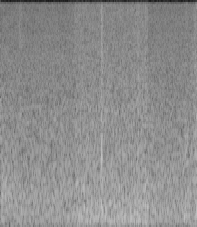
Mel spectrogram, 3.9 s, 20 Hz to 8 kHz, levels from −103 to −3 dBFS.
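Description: Right near the end, from 3.26 to 3.34 s, the speech suddenly sinks, plunging by something like 40 dB for about 70 ms before coming back. That sharp, brief gouge is what speech suppressed in double talk sounds like: most likely the far end was talking at the same moment, and the echo canceller, unable to tell this talker from loudspeaker echo, clamped down on everything. The audio tops out around 8 kHz, as you'd expect from call microphone processing.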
